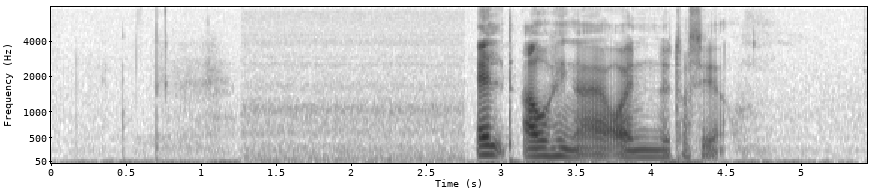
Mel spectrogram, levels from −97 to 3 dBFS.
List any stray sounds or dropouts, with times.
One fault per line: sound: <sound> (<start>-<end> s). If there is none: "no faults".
no faults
